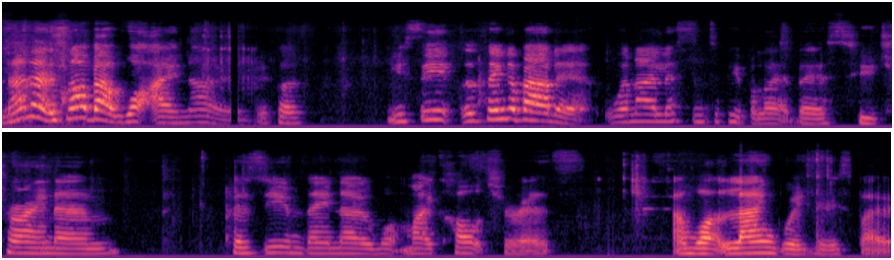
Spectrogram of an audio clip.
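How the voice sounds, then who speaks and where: Speaking at a moderate pace, a woman with a British accent has a medium pitch, lively intonation, a bright, sharp tone and big swings in loudness. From Kenya. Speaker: caller. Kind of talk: heated debate. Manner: animated.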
